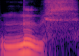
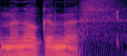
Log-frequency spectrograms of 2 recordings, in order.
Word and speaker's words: monogamous: You said is you're saying moose a little bit moose. But when I'm reading it, I'm more saying monogamous. I'm saying more like us, I think.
